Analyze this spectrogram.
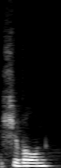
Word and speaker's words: Siobhan: And Siobhan, did I pronounce that right? Siobhan? Yeah, you did, yeah. Or Sibian?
